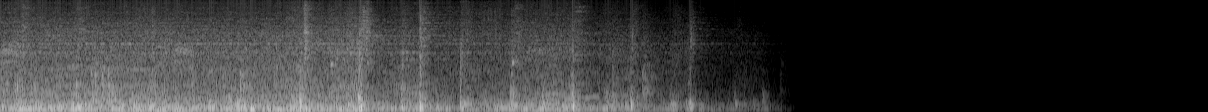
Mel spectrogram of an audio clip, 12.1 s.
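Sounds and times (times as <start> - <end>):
train passing with heavy rumble: 0.0 - 7.8.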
